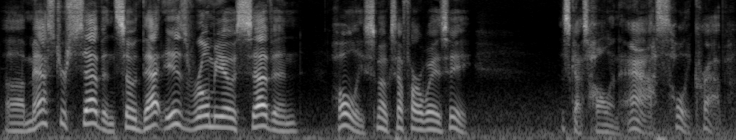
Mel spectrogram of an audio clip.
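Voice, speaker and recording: A man's voice: a little high, sing-song, normal speed, darkish tone. A man doing casual commentary on a submarine game, thinking aloud with mild exclamations. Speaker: gamer, host.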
